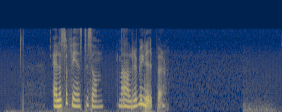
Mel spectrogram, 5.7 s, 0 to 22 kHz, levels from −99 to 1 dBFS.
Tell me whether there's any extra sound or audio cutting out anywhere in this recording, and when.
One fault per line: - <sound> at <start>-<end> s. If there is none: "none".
none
